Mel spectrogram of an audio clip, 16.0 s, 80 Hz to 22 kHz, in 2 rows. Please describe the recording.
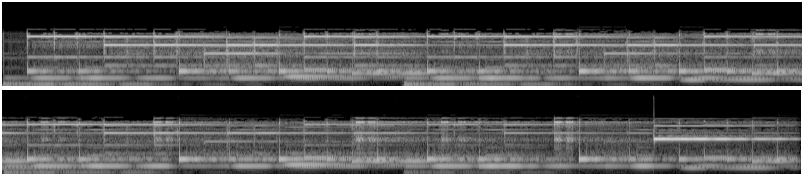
Fantasy SFX 001
A mystical phrase from "About the House" by Joel Graham the original piece is found here
phantasm, portal, fantasy, imaginair, mystery, storytelling, imminent, bell, cave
